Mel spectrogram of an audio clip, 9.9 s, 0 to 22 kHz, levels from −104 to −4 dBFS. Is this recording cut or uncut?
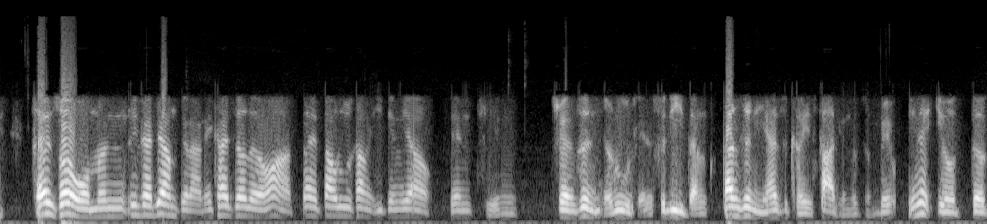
cut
